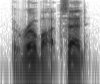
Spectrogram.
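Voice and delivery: ordinary delivery

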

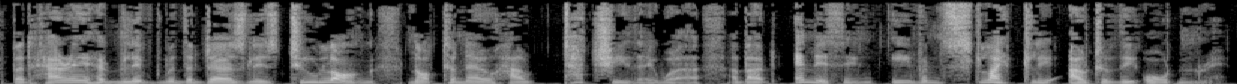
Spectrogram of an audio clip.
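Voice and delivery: usual speaking voice

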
